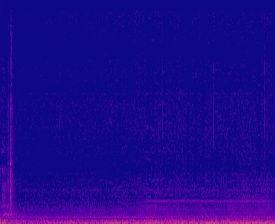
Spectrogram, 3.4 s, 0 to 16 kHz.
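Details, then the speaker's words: 1966 Grundig Stenorette L dictation machine motor: steady hum with a faint tone over an uneven low rumble, sluggish and slowing at times, worse as it warms; owner suspects the 2 µF motor run capacitor and a mechanical issue, not confirmed. "t know I'm in two min cuz I can hear the motor slow down sometimes which is a sign that possibly the motor run capacitor is bad"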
